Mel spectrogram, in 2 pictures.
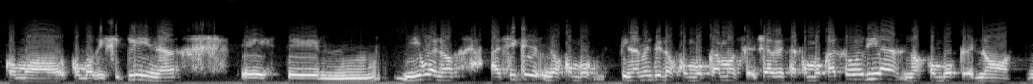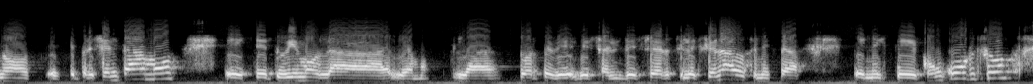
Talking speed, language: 115 wpm, Spanish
